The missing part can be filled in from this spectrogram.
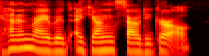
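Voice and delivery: ordinary talk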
